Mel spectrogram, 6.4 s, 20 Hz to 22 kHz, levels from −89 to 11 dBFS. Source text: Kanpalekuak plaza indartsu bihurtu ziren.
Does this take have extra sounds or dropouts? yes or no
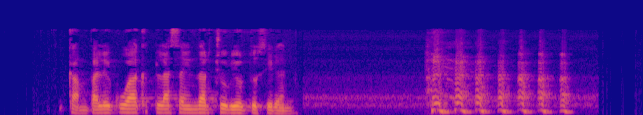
yes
